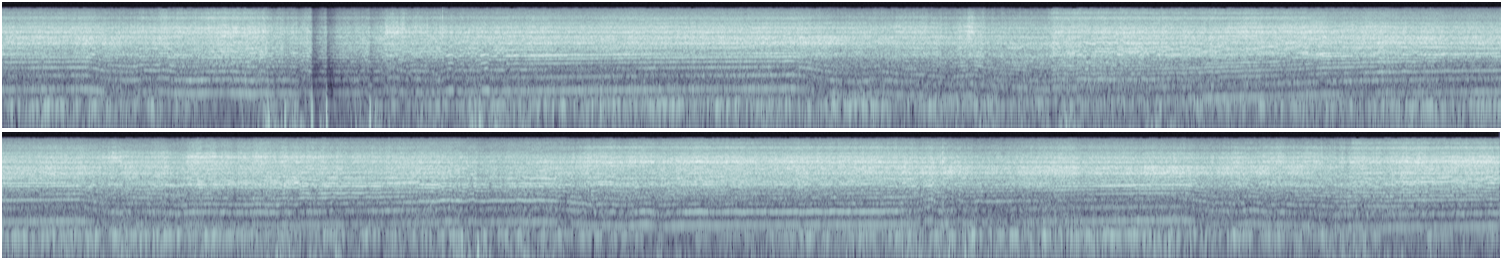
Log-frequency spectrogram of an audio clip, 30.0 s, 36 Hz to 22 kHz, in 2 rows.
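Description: IAME Leopard 100cc two-stroke kart engine running at racing speed. Its pitch climbs steadily down each straight and drops sharply as the driver lifts for a corner, about four times.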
